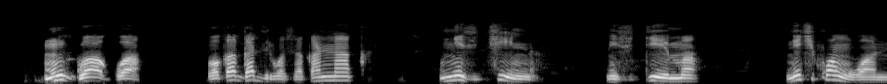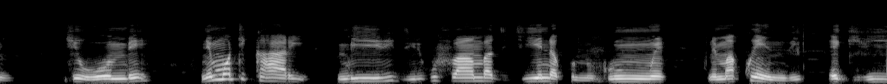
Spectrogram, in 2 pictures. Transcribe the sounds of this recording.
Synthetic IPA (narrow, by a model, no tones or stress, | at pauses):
muɡʱwaɡʱwa | wakaɡʱad͡zirwaʐakanakḁ | une̞ʐit͡ʃe̞na | ne̞ʐite̞ma | ne̞t͡ʃikwaŋɡwani | t͡ʃiɦo̞mbe̞ | ne̞mo̞tikari | mbirid͡ziɾikufambad͡zit͡ʃie̞ndakun̤ukumwe̞ | ne̞makwe̞nzi | eɡʱiriːki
